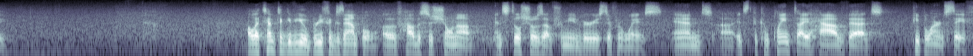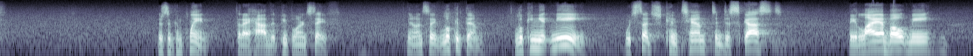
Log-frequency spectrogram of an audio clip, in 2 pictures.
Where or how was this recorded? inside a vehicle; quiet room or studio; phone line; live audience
live audience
